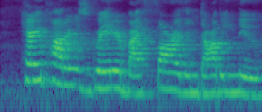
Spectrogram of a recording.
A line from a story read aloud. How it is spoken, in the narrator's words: he sobbed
